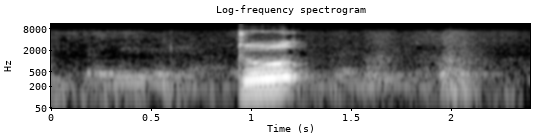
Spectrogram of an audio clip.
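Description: Speech: a man's voice calls out one short, loud syllable about a second in, with faint voices murmuring behind.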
